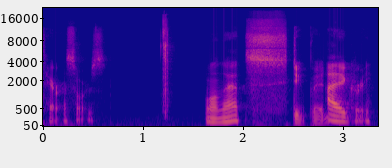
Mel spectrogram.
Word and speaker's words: pterosaurs: all it's called a paterasore now um is it that sounds incorrect but we will get to that we don't pronounce the p no that's just a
